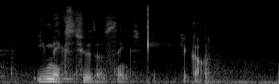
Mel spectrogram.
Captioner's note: snaps fingers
